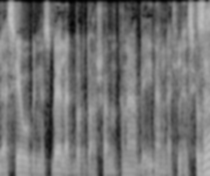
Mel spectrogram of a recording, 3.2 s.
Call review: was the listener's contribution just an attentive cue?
No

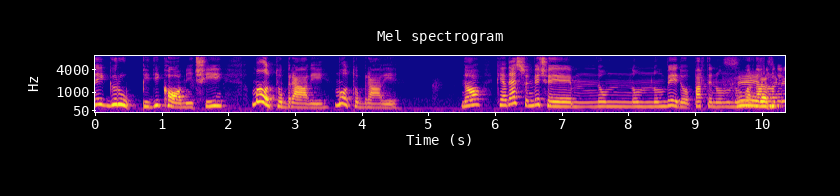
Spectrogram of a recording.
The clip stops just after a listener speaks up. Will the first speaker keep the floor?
No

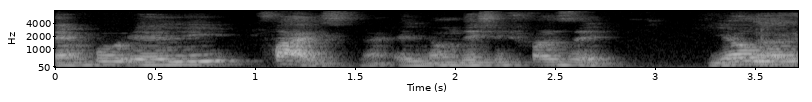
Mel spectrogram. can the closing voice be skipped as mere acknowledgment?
No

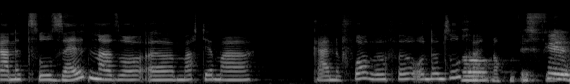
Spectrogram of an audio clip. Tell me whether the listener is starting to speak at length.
Yes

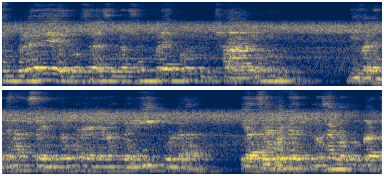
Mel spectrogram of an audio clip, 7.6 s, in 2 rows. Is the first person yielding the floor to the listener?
No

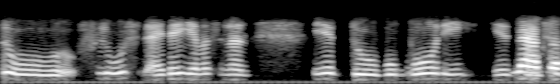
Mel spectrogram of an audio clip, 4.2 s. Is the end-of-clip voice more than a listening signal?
No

